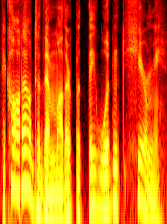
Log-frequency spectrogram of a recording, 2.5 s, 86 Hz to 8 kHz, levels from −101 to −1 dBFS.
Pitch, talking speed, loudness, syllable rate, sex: 115 Hz, 265 wpm, -20 LUFS, 5.5 syllables/s, male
